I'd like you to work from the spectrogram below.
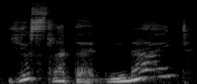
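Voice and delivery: slowly dragged astonished question; gasping. A narrator's reading. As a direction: gasp it out in disbelief. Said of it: "gasped another".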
